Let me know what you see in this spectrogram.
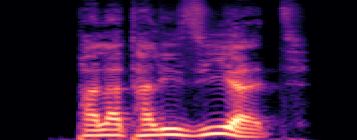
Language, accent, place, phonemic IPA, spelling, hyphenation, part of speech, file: German, Germany, Berlin, /palataliˈziːɐ̯t/, palatalisiert, pa‧la‧ta‧li‧siert, verb / adjective, De-palatalisiert.ogg
- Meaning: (verb) past participle of palatalisieren; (adjective) palatalised; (verb) inflection of palatalisieren: 1. third-person singular present 2. second-person plural present 3. plural imperative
